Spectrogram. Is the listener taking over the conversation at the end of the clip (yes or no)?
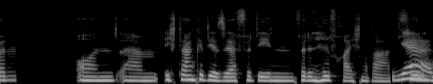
yes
